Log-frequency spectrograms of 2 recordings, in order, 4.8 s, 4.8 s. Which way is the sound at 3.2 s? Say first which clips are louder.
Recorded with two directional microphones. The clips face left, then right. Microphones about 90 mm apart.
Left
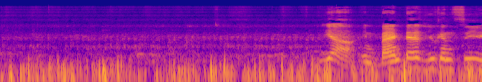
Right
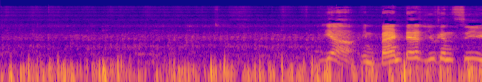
Left 3 dB; 20° left (ahead or behind).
